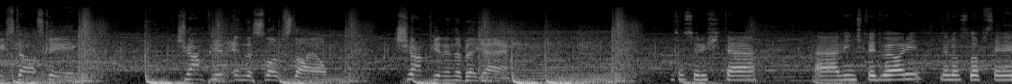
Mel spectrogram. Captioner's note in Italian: Applauso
